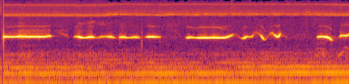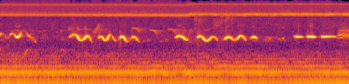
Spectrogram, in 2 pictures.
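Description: A person whistling by mouth. The whistle starts with a few held notes and short steady notes, then from about five seconds in turns into quick warbling runs that wobble up and down in pitch.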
